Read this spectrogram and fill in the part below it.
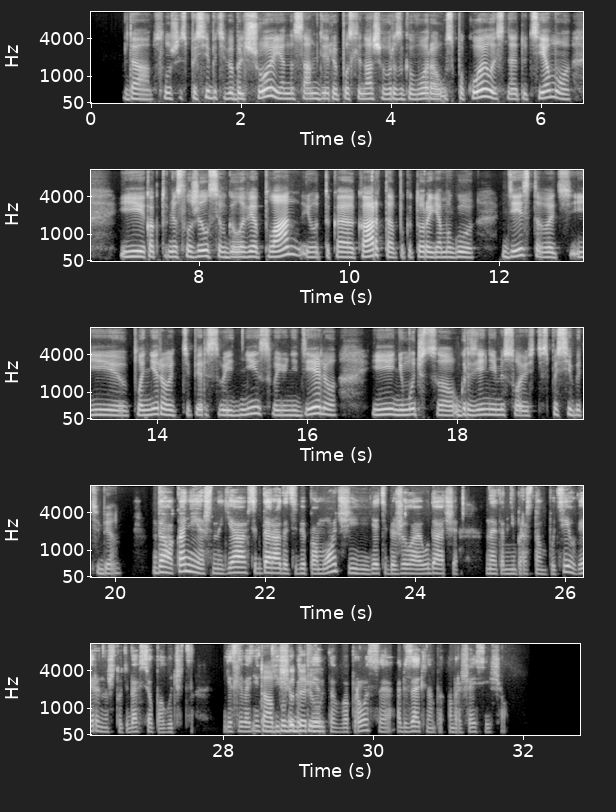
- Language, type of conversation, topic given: Russian, advice, Как мне спланировать постепенное возвращение к своим обязанностям?
- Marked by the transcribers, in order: other background noise; tapping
